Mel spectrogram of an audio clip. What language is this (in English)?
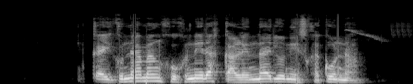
Ayacucho Quechua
